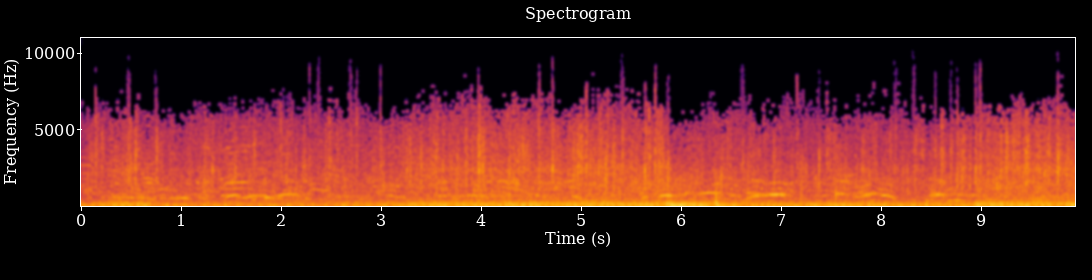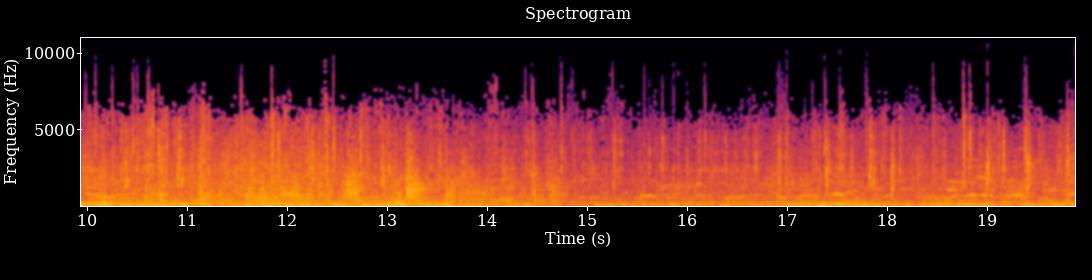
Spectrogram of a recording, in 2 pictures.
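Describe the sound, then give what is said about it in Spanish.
A large fire burning with growing flames while people try to douse it with buckets of water, a continuous dense crackling and roaring that holds steady and loud throughout. “Los nativos se acercan en tropel y algunos intentan apagar el fuego con cubos de agua. Los nativos retroceden ante el incremento de las llamas.”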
